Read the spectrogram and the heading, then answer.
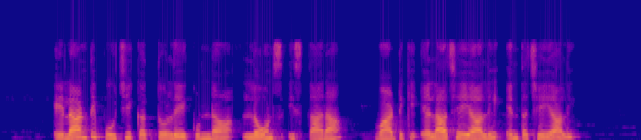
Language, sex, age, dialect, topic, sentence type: Telugu, female, 36-40, Telangana, banking, question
